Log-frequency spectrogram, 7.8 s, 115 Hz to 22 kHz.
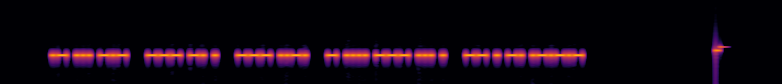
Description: Morse code, heard as a keyed tone, about 40 wpm, 700 Hz. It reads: ASK ONE OF THOSE MEN.
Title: Sentences from Top 1000 Words - Review Part 1 - 40wpm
